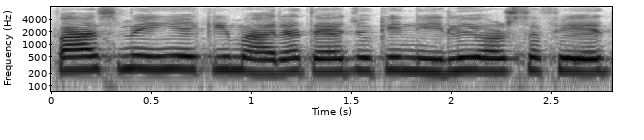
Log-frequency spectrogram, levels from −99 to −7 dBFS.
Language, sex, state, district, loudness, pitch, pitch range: Hindi, female, Chandigarh, Chandigarh, -17 LUFS, 240 Hz, 230-255 Hz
